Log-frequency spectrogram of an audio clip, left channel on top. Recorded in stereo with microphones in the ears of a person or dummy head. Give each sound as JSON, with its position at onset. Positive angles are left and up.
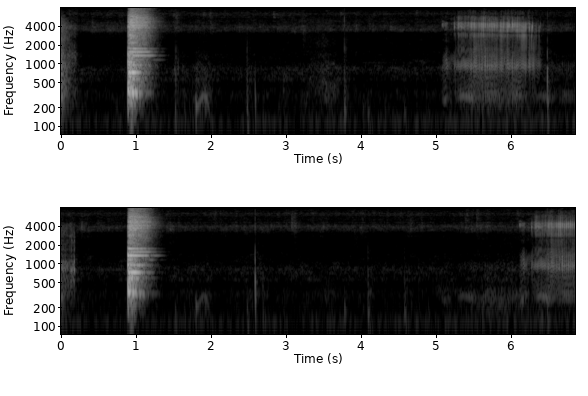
{"t": 0.9, "sound": "a snare drum", "side_deg": -15, "distance_m": 1.5}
